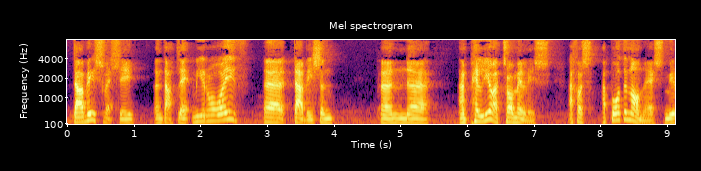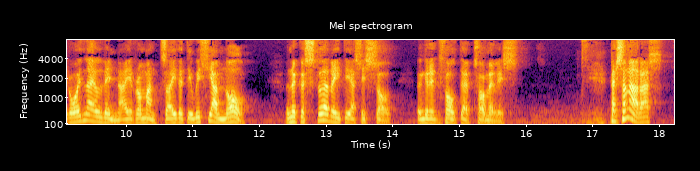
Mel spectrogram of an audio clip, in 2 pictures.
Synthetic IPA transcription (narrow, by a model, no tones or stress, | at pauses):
d̥avɨsvɛɬɨ | ənðadlɛmiɾoːɨð | əːd̥avɨsən | ənəː | npʰɛlˠjɔatʰɔmɛlˠɪs | aχɔsab̥oːdənɔnɛstmiɾoːɨðnajlˠvɛnaɨrɔmantʰaɨðədɪwɪθjanɔlˠ | ənəɡəstlˠəɾejdɪasɪsɔlˠ | ənɾedfɔlˠdɛrtʰɔmɛlˠɪs | pʰɛrsɔnaɾas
